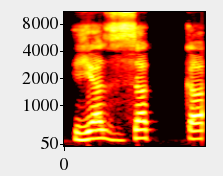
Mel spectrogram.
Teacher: یہ زا ہے اس کو سخت پڑھنا ہے اور باریک بھی کرنا ہے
